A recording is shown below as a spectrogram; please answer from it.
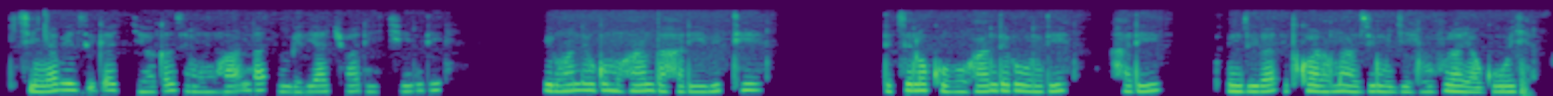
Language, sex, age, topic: Kinyarwanda, female, 25-35, government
